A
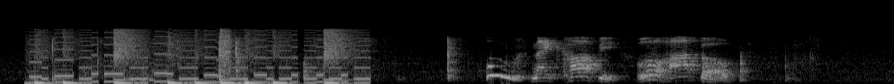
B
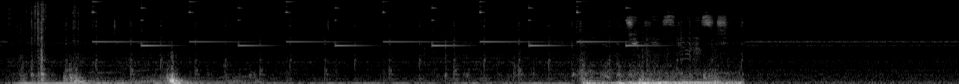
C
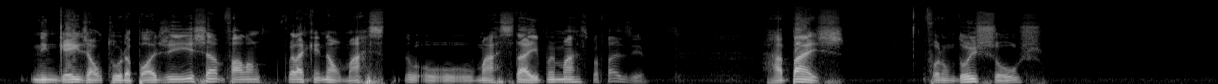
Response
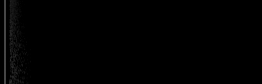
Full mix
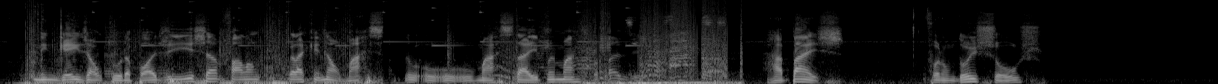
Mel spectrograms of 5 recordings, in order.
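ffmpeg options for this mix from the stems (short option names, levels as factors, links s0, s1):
-filter_complex "[0:a]asubboost=boost=7.5:cutoff=100,acompressor=threshold=0.0447:ratio=2,acrusher=bits=3:dc=4:mix=0:aa=0.000001,volume=1.12[s0];[1:a]volume=0.473[s1];[2:a]volume=0.596,asplit=2[s2][s3];[s3]apad=whole_len=394501[s4];[s0][s4]sidechaincompress=threshold=0.0158:ratio=5:attack=10:release=287[s5];[s5][s1][s2]amix=inputs=3:normalize=0,acompressor=threshold=0.0355:ratio=2"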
